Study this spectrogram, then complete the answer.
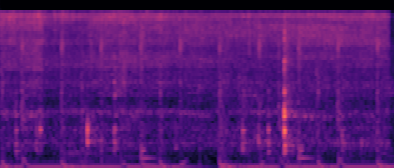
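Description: Potatoes, peas and chili paste sizzle in a hot pan while a spoon stirs and scrapes through them in repeated strokes, loud and close, with no talking.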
